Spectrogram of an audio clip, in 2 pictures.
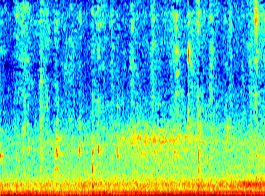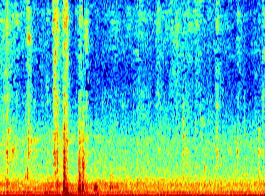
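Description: Steady low hum of a car's idling engine heard inside the cabin, with a brief squeak about four seconds in as a small dachshund's nose meets a paper cup. Faint lapping follows as the dog licks whipped cream from the cup.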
